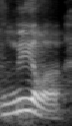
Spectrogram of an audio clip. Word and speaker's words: Leila: Her name is Layla, and my sister is Leela. So, but it's spelled the same way, Leila.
